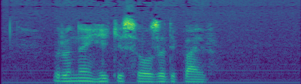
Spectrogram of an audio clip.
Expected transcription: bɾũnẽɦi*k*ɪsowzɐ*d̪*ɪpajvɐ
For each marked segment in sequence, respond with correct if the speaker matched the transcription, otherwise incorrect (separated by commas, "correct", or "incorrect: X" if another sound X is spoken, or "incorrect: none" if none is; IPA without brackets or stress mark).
correct, correct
